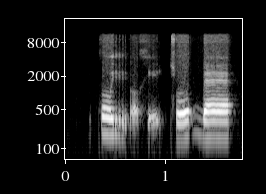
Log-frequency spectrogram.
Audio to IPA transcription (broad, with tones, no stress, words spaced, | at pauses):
ko˥rʲɔ̰˧˥xḛ˧˥ co˧˥ ɡ͡bæ˥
